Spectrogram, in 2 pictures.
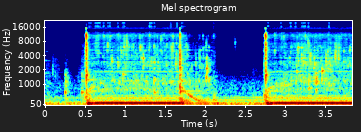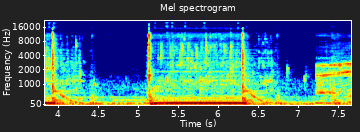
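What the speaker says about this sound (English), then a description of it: "Fuel pump in there needs to fill up the surge tank" A low electric hum from a Bosch 200 external fuel pump filling a surge tank switches on and off in three even bursts, each about a second long, over a soft background whir.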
